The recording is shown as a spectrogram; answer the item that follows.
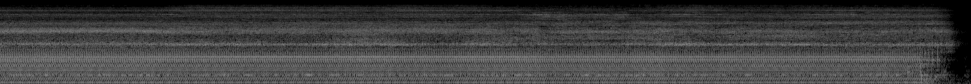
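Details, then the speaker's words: Steady loud mechanical hum and buzz of an Omron C102 Total compressor nebulizer running with mask attached, then switching off at the end; normal operating sound. "so if you've done this this step then just put on the top The Mask so it is done just switch on the compressor unit via the main button"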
